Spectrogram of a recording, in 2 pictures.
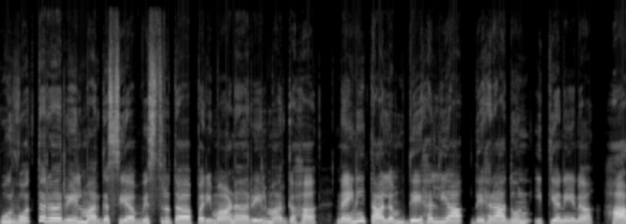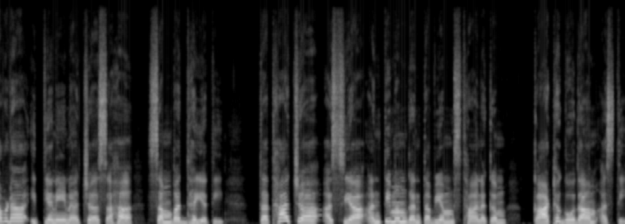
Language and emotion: Sanskrit, neutral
